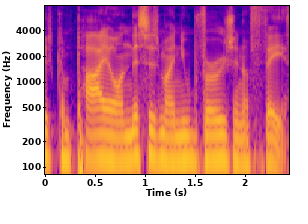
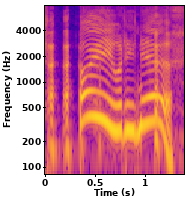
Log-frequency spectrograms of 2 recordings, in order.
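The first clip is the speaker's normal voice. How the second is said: put-on Northern Irish accent, higher pitch; 3 dB louder than usual. Imitating the fiancée's dad, who has the accent: northern irish accent. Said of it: "Like that".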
